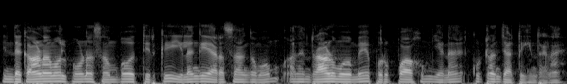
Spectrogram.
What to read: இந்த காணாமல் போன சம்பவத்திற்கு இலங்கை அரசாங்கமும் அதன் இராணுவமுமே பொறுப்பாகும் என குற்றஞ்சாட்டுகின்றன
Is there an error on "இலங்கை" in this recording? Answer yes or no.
no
